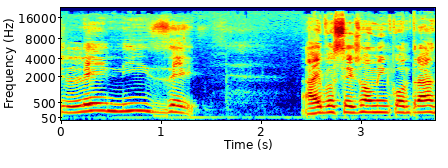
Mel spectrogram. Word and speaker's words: Lenize: Mas sala de oração, missionária Elenise, eu falo para pronunciar assim bem forte, Lenise.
